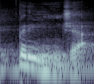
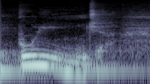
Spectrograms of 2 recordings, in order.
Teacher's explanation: Il campidanese pringia è la contrazione con sincope della vocale U della voce pulingia, causata dallo scivolamento regressivo della consonante liquida L, rotacizzatasi poi in R.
